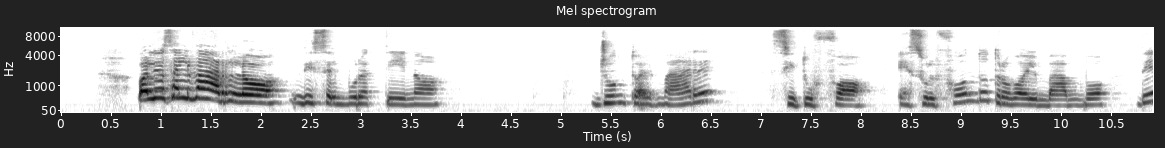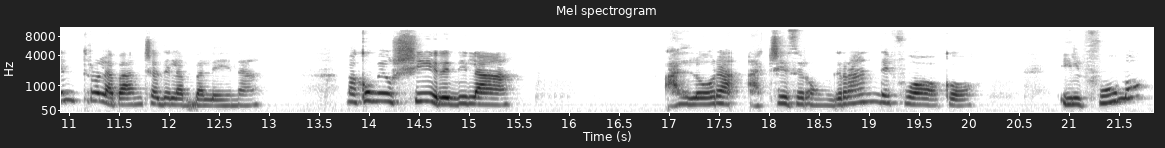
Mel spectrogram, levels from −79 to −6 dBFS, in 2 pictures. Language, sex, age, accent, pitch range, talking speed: Italian, female, 40-59, native, 190-245 Hz, 90 wpm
